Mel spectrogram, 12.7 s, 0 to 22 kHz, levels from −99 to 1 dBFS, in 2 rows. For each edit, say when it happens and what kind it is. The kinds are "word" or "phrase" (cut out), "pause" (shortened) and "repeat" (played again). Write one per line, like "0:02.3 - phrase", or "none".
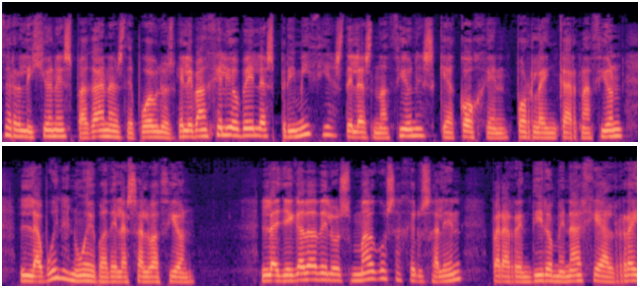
0:01.7 - word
